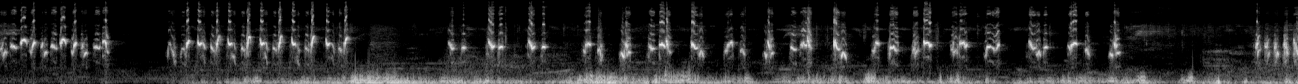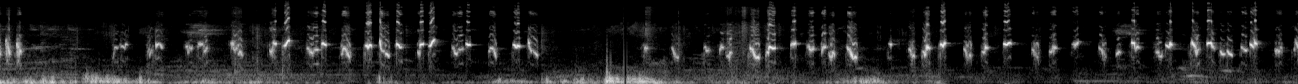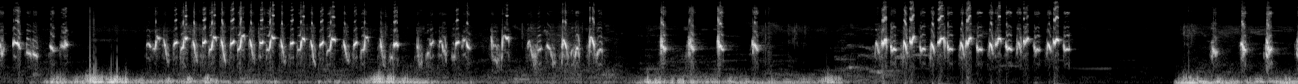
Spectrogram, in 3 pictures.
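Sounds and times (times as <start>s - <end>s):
bulbuls chattering: 0.0s - 36.7s
low rumble: 2.8s - 14.8s.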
